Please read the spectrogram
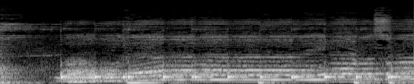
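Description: Al-Banjari sholawat ensemble: a group of voices chanting together in long held notes over a steady rhythm of hand-struck frame drums (rebana) with deep bass-drum thumps. A drum stroke opens, the music dips for about half a second, then the chanting comes in.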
